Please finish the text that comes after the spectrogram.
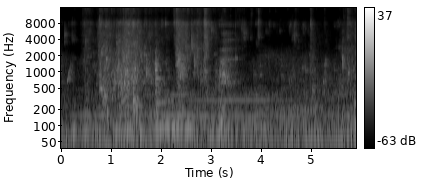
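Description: Water gushes and splashes steadily straight down onto the ground with no pipes to guide it, a loud continuous rush with faint background noise.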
